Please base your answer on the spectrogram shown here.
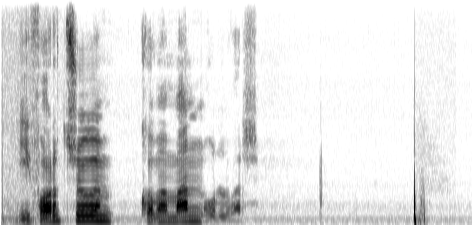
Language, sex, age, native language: Icelandic, male, 20-29, Icelandic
